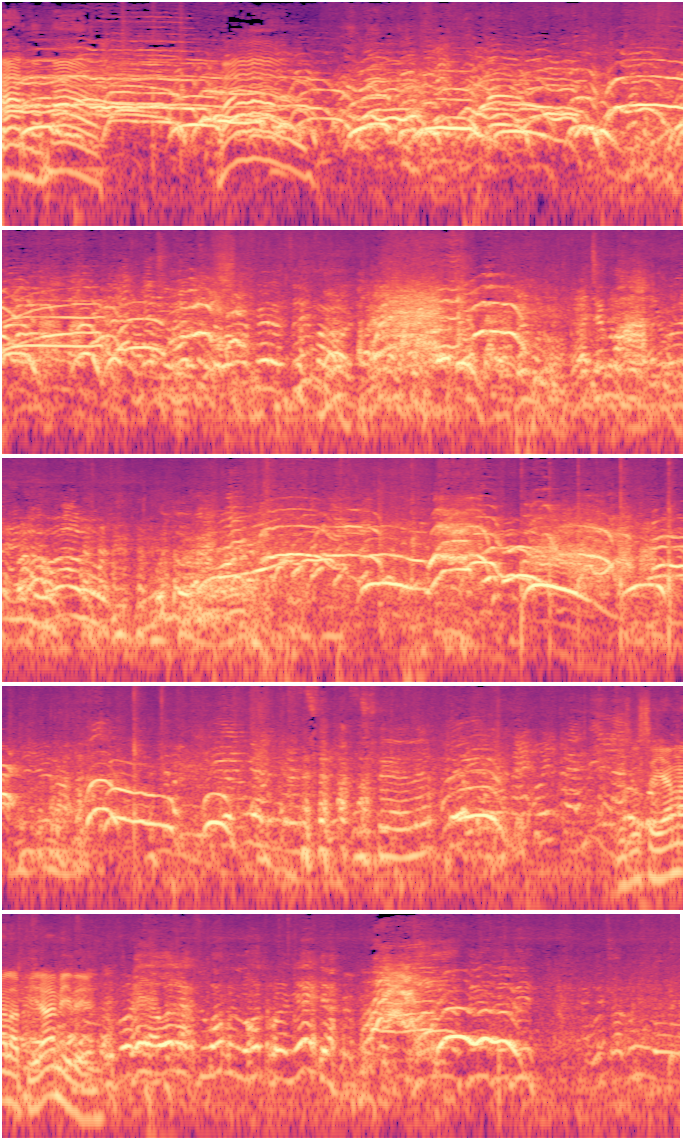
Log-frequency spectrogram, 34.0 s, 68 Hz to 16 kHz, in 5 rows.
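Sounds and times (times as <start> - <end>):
water splashing: 0.0 - 34.0
young people talking and calling out: 0.0 - 34.0.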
